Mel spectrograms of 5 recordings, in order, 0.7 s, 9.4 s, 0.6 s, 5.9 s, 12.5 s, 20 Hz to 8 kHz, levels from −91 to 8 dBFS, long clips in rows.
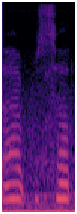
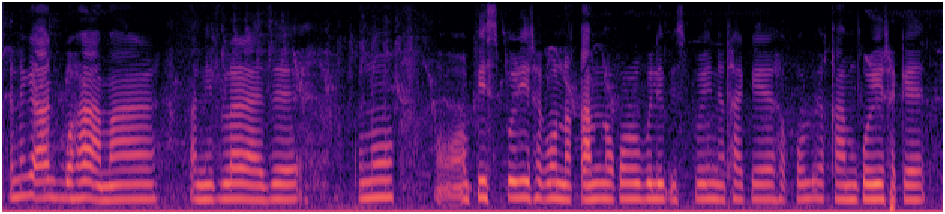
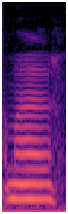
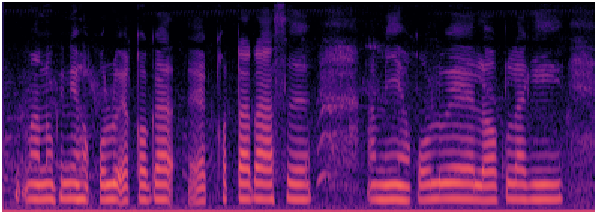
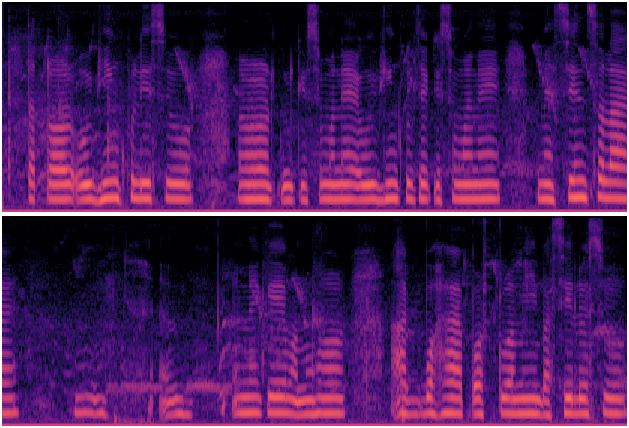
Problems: background sounds at intervals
